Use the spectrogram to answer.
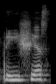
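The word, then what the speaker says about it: precious: ఇక్కడ ఉచ్చారణను గమనించండి: అది "ప్రెష్-అస్," "ప్రె-షస్" కాదు.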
